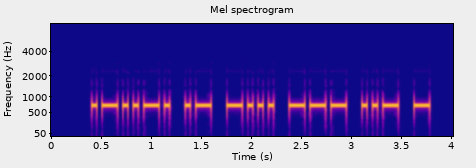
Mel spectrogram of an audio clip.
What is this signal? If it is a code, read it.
Morse code, heard as a keyed tone, about 23 wpm, 700 Hz. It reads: "ABOUT
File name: Book One / 14-Chapter 14 - 23 WPM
